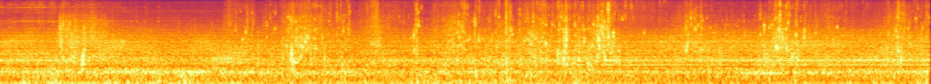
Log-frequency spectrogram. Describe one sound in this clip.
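Water splashes as a hooked fish thrashes close by.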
